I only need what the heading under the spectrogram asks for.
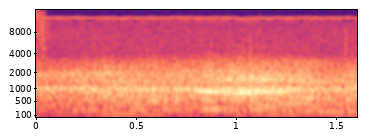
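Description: A car engine roars steadily, swelling slightly as it pulls away, with a brief squealing whine of tires midway through. No one speaks.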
